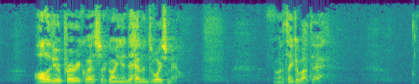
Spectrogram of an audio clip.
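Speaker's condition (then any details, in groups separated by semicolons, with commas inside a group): Parkinson's; hand tremor during talk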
